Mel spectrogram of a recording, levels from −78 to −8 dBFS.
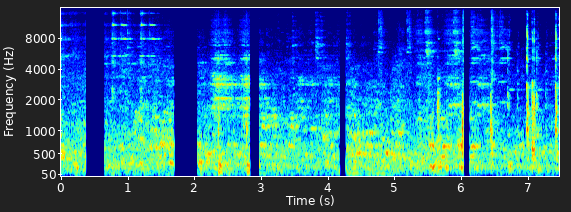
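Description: Doubled audio track, throughout these everyday sounds: a second, full-band copy trails the original by around 400 ms at about the same level, with no decay or room colour, so every event sounds twice. This is likely a second capture through a slower path or an edit holding two copies out of step. Noise suppressor applied to music or sounds, also throughout: a speech-oriented suppressor treats steady tones, ambience and tails as noise and pulls them down by around 5 dB while attacks pass, so the sound pumps and thins between events. Blocks of digital silence occur at 0.37–0.65 s, 1.70–2.04 s, 2.83–2.97 s, 4.18–4.27 s and 6.04–6.13 s. Each is a hard drop to silence, lasting from about 93 ms to 346 ms. The two 93 ms holes fit a 4096-sample output buffer that wasn't filled in time.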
